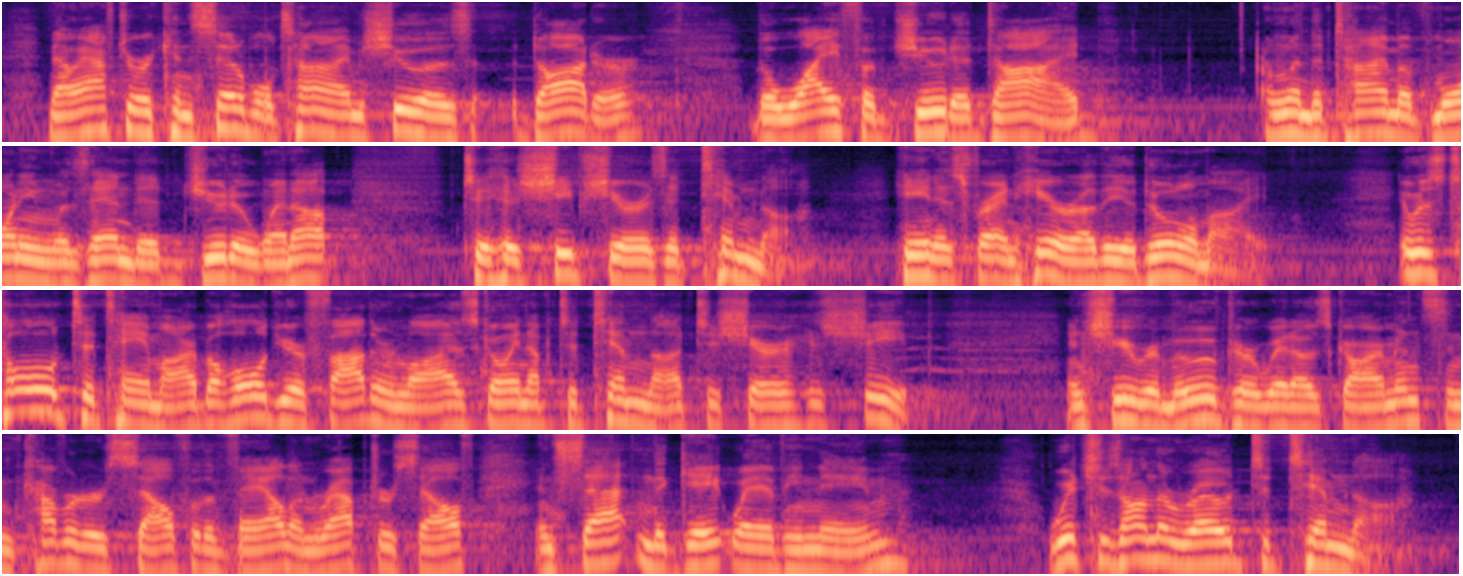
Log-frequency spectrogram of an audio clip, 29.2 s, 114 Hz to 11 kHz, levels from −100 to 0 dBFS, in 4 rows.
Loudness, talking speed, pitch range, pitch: -18 LUFS, 175 wpm, 130-155 Hz, 140 Hz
